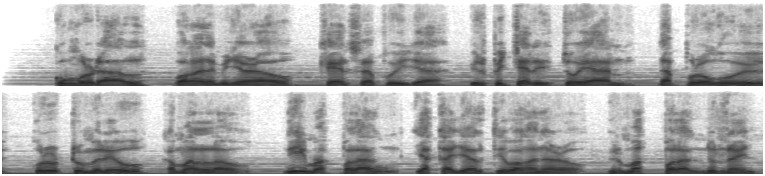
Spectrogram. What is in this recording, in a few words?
Cancer Australia Radio, Yolngu Matha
